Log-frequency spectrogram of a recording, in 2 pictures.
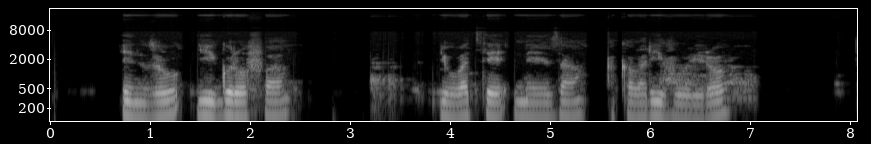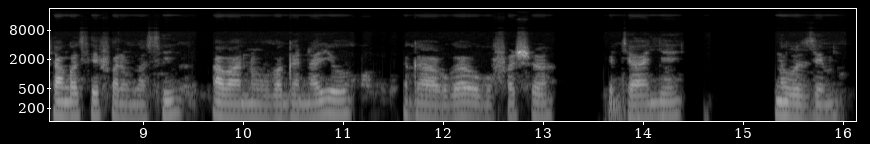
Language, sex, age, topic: Kinyarwanda, male, 18-24, health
